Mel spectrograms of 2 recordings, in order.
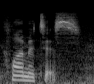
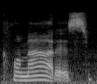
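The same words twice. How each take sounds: First: The stress is on the first syllable. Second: The stress is on the second syllable. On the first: The speaker calls it right. "won't cease to hiss until you call me clematis" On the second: The speaker calls it wrong. "just because I grow on a lattice, don't call me clematis"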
